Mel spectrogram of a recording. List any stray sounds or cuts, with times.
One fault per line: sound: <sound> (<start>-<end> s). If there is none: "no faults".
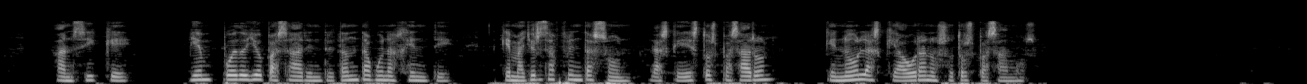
no faults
